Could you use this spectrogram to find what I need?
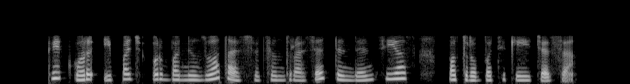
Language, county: Lithuanian, Kaunas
